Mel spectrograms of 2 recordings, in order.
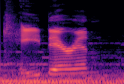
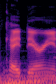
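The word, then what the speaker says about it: Khaydarin: God I just realized you pronounce it K Darren okay Darren like he just pronounced it and back when there was kaidarian amulet I was totally saying it wrong the whole time and so were all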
